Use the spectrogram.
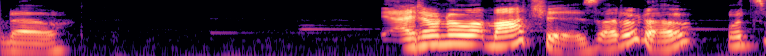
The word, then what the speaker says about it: matcha: didn't know the word Macha I don't know I've never heard it used did I did I say it right it's matcha tell you bluntly we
